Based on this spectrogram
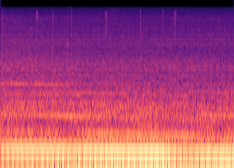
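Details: Proton Wira after fuel pump replacement, test start: steady even low idle with no misses, knocks or surging; engine runs smoothly, new fuel pump working.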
